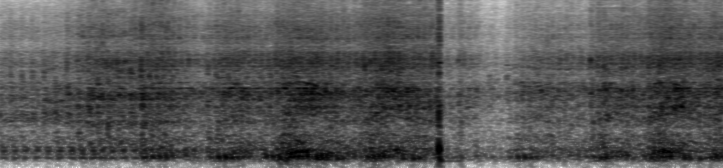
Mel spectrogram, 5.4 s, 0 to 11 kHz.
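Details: Honda CBR125 idling after cam chain tensioner replacement: uneven, rattly idle with harsh scattered top-end clatter and a sharp tick; abnormal engine noise, cause undiagnosed.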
